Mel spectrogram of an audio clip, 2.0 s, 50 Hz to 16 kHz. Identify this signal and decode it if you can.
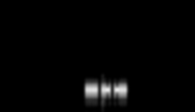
Morse code, heard as a keyed tone, about 68 wpm, 700 Hz. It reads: HAD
